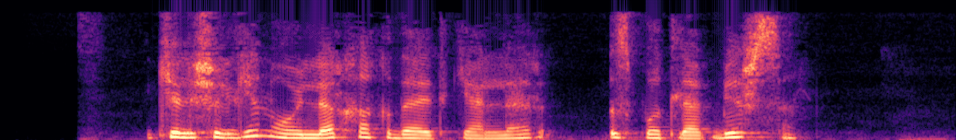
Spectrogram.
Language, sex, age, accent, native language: Uzbek, female, 18-24, Toshkent viloyati, Uzbek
